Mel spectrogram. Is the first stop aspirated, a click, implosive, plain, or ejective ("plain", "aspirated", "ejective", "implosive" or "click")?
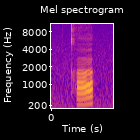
aspirated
